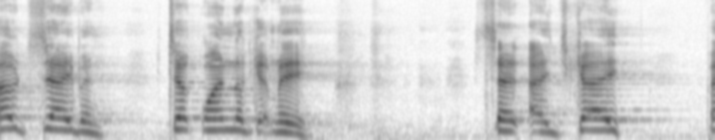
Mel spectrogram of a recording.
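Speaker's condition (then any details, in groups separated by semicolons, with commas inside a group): Cerebral palsy; born premature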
